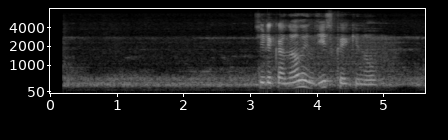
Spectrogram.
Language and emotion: Russian, neutral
